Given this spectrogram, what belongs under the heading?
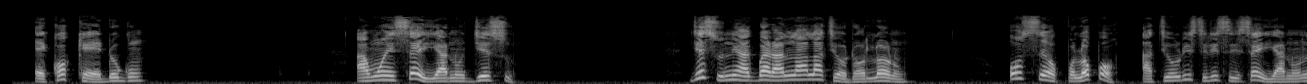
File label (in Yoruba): good news yoruba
